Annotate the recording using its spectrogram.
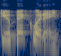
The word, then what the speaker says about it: Ubiquiti: Ubiquiti or whatever. – It's pronounced Ubiquiti.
